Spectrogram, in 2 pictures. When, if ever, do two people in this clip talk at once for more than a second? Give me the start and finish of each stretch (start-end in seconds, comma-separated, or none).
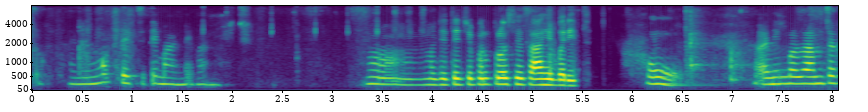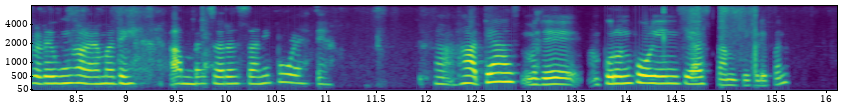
none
